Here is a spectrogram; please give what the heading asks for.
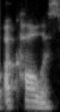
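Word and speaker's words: acaulis: common to us and au is pronounced like ah so as in crawl so a Collis what is how you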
